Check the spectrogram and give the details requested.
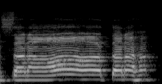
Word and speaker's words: सनातनः: लोयम सनातनाह, सनातनाह; 'ना' के बाद आने वाले विसर्ग का उच्चारण 'हा' की तरह होना चाहिए क्योंकि इसके बाद कोई अक्षर नहीं है।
